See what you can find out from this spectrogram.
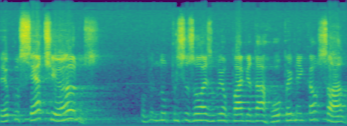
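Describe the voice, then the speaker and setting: A man speaks with a high pitch. Audible room echo and noticeable background noise surround him. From Brazil, Minas Gerais, Carmo do Paranaíba area. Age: 70s. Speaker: photographer and local historian. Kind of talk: interview storytelling.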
